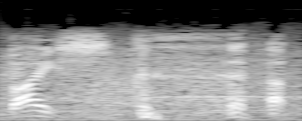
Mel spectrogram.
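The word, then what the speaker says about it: Buice: He put Al Nipper, Eichhorn, and Dwayne Bice.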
